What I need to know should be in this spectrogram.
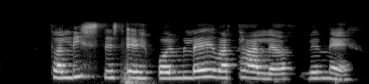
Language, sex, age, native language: Icelandic, female, 13, Icelandic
